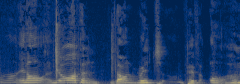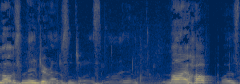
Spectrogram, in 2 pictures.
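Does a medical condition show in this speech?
Yes: cerebral palsy.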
